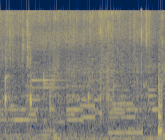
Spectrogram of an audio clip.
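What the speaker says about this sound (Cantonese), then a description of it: "首先，我哋爆香咗啲蒜頭同乾葱先啦" Garlic and shallots sizzle in hot oil in a wok, a soft steady crackle and hiss with faint stirring clinks throughout.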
